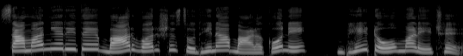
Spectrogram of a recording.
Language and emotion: Gujarati, neutral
